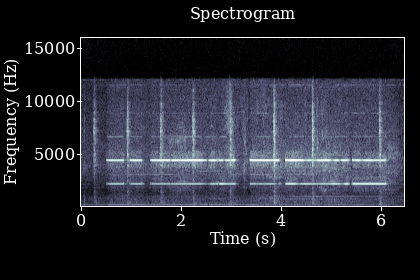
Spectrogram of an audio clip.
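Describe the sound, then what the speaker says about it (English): A Data General computer reading a floppy disk sounds a series of high, thin electronic beeps in repeated short bursts with brief gaps, over a low steady machine hum. "so you can continue to hear the beeps"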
